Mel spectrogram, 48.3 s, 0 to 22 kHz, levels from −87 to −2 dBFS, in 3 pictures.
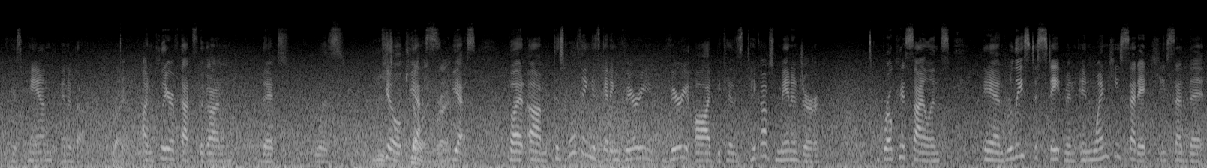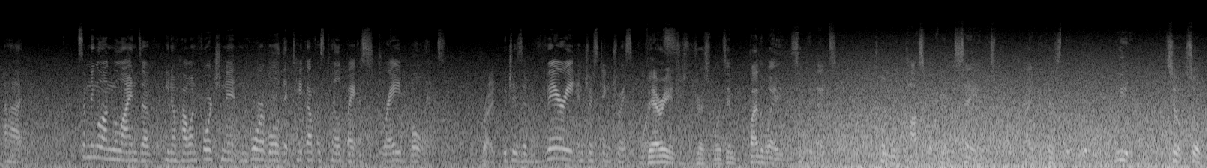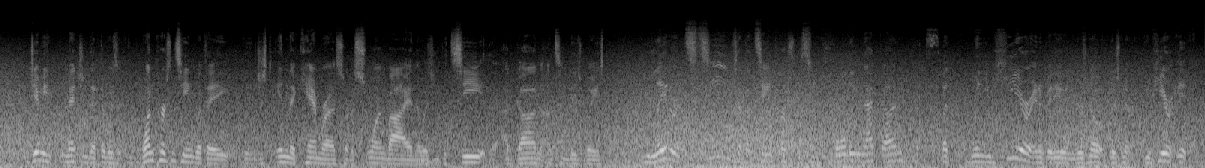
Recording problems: wind noise on the microphone; heavy; 1 dB below the speech

